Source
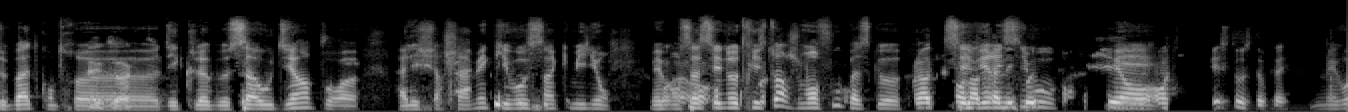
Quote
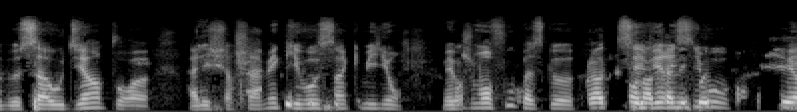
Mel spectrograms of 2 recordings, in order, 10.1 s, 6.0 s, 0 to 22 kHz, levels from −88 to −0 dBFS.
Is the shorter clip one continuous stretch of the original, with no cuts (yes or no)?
no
